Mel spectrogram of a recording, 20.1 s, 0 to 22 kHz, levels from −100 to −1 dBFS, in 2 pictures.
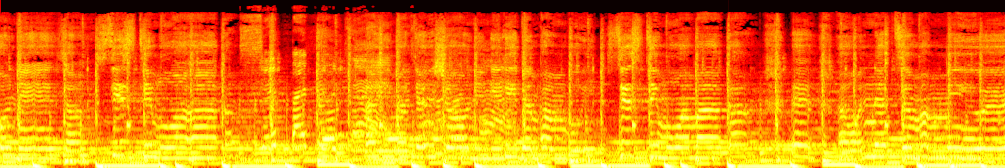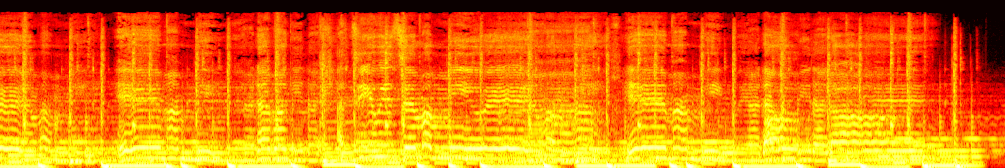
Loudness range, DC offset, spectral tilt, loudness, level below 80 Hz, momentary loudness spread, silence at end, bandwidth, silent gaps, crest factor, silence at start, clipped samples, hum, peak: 1 LU; under 0.1%; -5.5 dB/octave; -12 LUFS; -14 dBFS; 3 LU; 0 s; 16.5 kHz; none; 10 dB; 0 s; under 0.1%; none; 0 dBFS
